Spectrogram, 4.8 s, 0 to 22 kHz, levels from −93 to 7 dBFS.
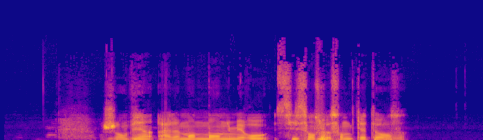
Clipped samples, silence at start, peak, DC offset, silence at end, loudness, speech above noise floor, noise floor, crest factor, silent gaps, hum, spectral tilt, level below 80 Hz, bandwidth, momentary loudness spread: under 0.1%; 0.6 s; -2 dBFS; under 0.1%; 0.8 s; -19 LUFS; 56 dB; -75 dBFS; 18 dB; none; none; -4.5 dB/octave; -66 dBFS; 15.5 kHz; 12 LU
